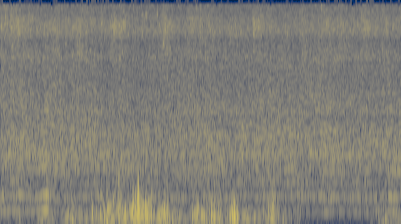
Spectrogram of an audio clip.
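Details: Pollen-gathering honey bees buzzing low and rough: a quiet hum grows into a dense cluster of close buzzes in the middle, then eases back to a soft drone.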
